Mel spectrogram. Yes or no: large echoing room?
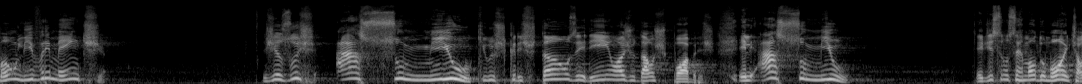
yes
